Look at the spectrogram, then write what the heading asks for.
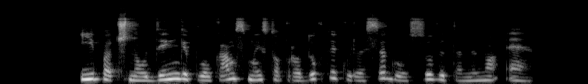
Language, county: Lithuanian, Šiauliai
